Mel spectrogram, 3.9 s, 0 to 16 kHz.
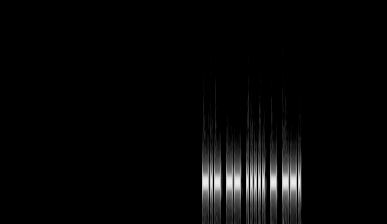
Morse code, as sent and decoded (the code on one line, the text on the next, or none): -.- -- ..... - --.
KM5TG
